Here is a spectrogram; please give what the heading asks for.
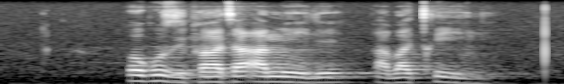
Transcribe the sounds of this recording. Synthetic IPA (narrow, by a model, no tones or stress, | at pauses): ok̬ʼuzipʰatʰaʔamilɛaɓaǀʰiːni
